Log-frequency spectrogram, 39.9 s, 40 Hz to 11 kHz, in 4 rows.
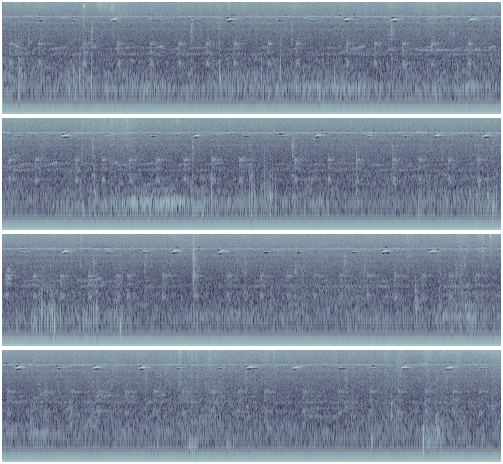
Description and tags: Recording taken in November 2011, in a inn in Ilha Grande, Rio de Janeiro, Brazil. Sounds of the night, recorded from the window of the room where I stayed. Crickets far away and other sounds that I couldn't identify. Recorded with a Zoom H4n portable recorder.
